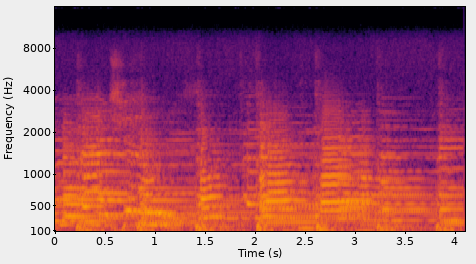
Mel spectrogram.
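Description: Live traditional jazz band playing a slow tune, with a brass instrument carrying the melody in a run of held notes over the rhythm section.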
